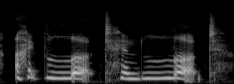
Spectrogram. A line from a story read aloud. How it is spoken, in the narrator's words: Rachel groaned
